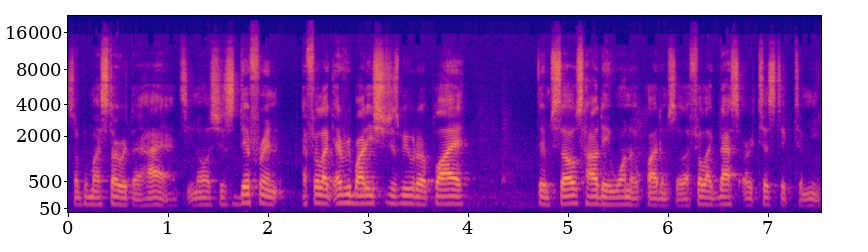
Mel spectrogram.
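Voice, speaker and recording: A man with an American accent, medium in pitch, at a very fast pace with fairly even intonation. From Nigeria, Lagos. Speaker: music producer and barber. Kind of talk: casual podcast conversation.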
